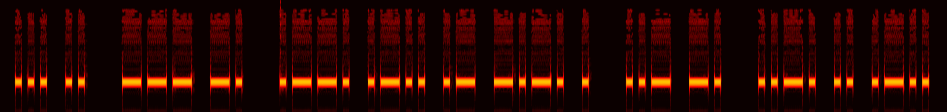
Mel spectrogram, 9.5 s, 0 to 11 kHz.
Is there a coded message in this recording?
Yes: Morse code from 0.2 to 9.3 s, heard as a keyed tone, about 19 wpm, 800 Hz. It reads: SI ON PLACE UN FIL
